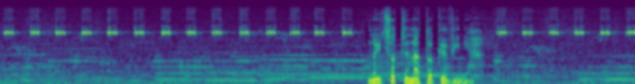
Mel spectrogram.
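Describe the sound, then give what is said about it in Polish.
A cricket chirps in a steady, even rhythm of short bursts, loud, pausing briefly while a man speaks before the regular chirping resumes. “Widzę, że uwiodła cię muzyka naszego świerszcza.”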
